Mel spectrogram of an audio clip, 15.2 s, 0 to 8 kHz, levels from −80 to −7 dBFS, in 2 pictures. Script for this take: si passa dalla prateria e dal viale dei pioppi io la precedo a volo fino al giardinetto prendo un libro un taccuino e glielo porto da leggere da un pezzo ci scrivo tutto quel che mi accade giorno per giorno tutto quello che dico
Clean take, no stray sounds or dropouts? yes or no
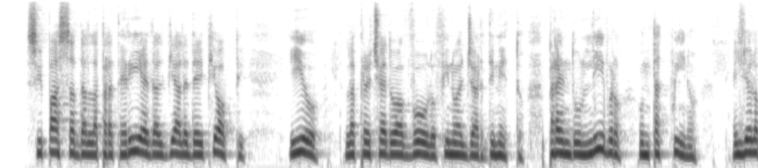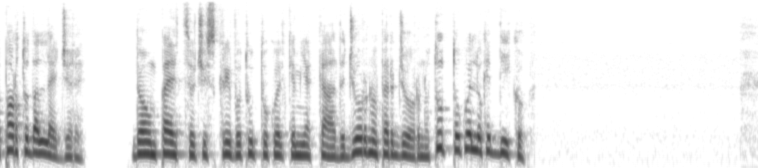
yes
